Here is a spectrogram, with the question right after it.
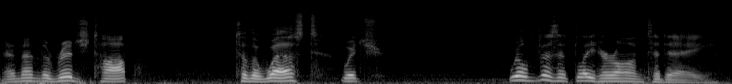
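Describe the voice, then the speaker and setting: Speaking at a very slow pace with long, frequent pauses, a man uses a fairly high voice with a dark, mellow tone and lively intonation. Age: 80s+. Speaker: tour guide. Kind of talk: walking tour narration.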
